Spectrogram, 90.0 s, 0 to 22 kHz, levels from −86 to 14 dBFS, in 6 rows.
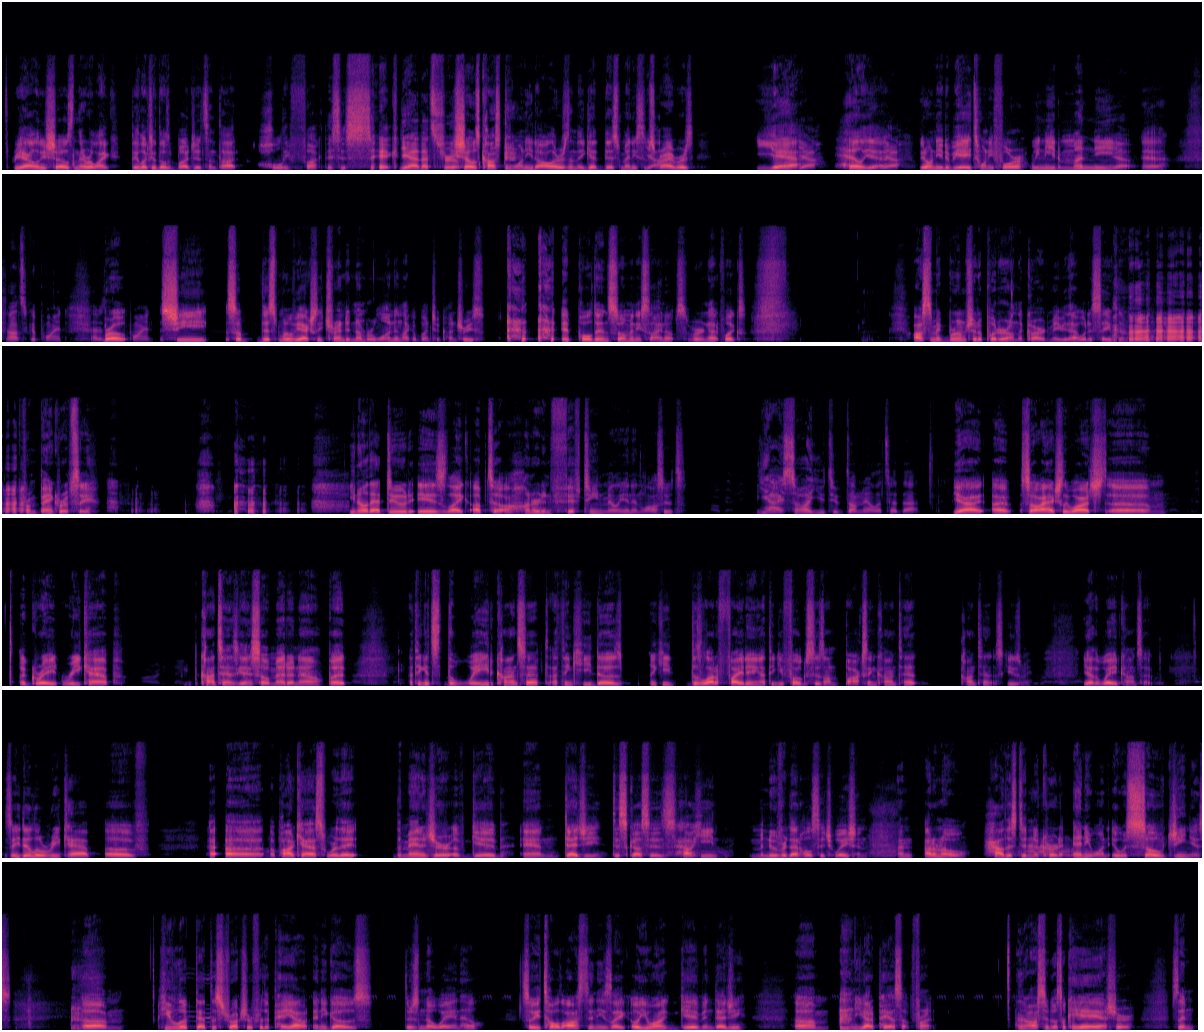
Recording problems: thin; very; fading below 400 Hz
animal sounds; faint; throughout; 25 dB below the speech

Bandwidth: 15 kHz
